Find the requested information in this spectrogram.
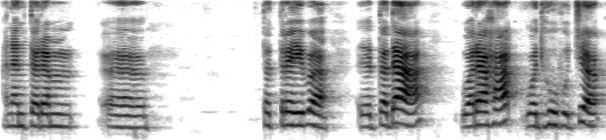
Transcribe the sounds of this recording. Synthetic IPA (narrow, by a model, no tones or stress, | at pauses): ɐnɐnt̪ɐɾɐm | t̪ɐt̪ɾɐjʋɐ | t̪ɐd̪aː | ʋɐɾɐɦɐʋɐd̪ʱuɦut͡ʃɐ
